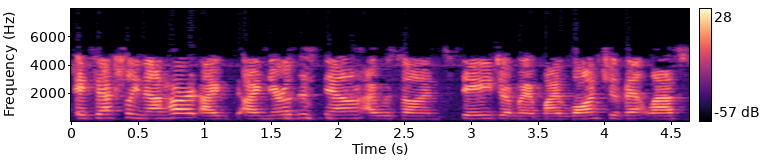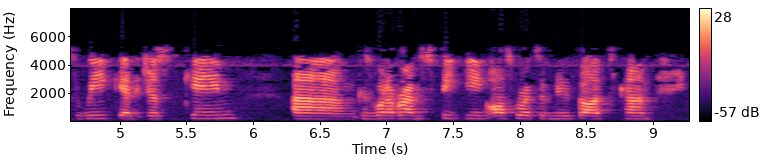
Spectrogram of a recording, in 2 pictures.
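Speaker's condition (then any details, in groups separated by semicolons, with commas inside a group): No condition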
